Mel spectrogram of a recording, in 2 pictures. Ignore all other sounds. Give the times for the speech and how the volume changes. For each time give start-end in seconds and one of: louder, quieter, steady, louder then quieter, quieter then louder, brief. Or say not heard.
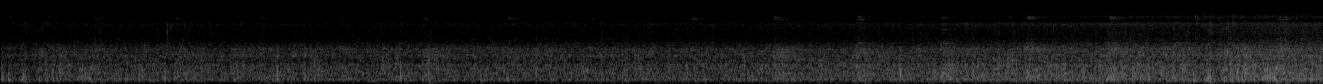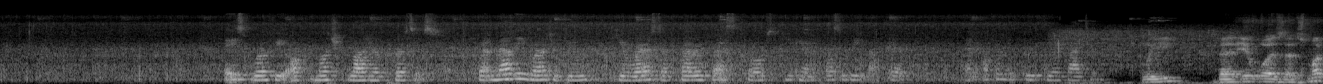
15.4-26.4 quieter then louder.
